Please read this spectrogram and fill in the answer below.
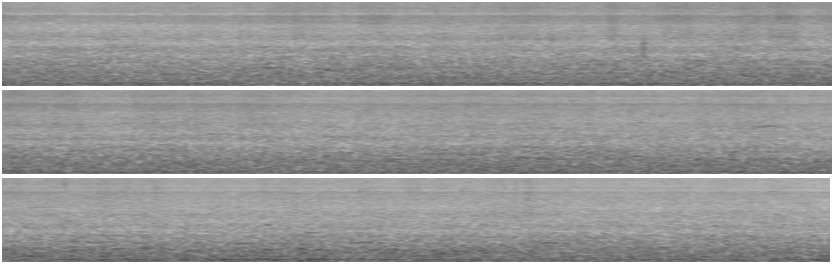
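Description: Boat engine running steadily over the rush of churned water.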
